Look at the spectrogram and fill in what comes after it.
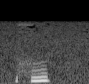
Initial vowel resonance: oral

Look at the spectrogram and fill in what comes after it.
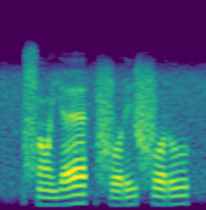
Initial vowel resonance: nasal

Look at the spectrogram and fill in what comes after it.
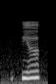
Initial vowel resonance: nasal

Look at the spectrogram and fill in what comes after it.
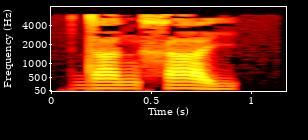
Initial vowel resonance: oral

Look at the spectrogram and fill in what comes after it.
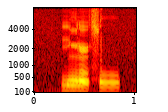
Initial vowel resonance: nasal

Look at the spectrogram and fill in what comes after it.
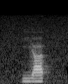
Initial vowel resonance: oral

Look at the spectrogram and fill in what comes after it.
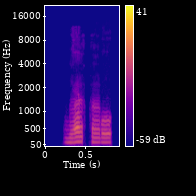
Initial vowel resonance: nasal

